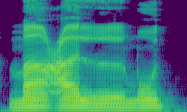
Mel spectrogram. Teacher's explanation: Qin mad arid lis-sukun. Nak baca 2 boleh, 4 boleh, 6 pun boleh.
